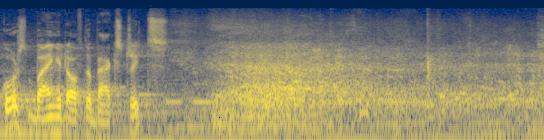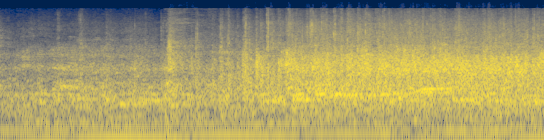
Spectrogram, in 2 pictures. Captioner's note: laughter/Applause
